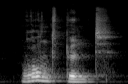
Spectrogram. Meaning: roundabout
- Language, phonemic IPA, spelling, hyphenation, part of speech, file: Dutch, /rɔnt.pʏnt/, rondpunt, rond‧punt, noun, Nl-rondpunt.ogg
